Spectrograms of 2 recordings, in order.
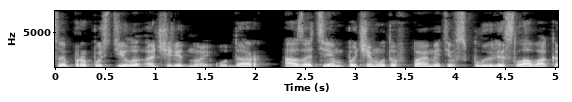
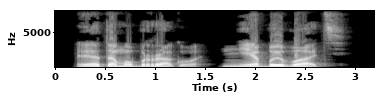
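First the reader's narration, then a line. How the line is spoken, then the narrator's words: Growled. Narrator (Russian): Прорычал Ивар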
